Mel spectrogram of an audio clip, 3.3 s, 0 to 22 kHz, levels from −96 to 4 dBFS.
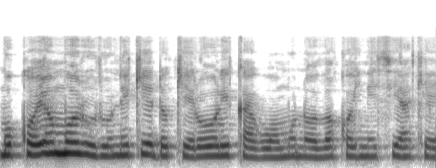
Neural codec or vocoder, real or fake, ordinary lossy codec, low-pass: vocoder, 22.05 kHz, 80 mel bands, WaveNeXt; fake; none; 9.9 kHz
